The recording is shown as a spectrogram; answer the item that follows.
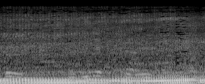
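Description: An engine running steadily close by, its pitch rising slightly near the end.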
